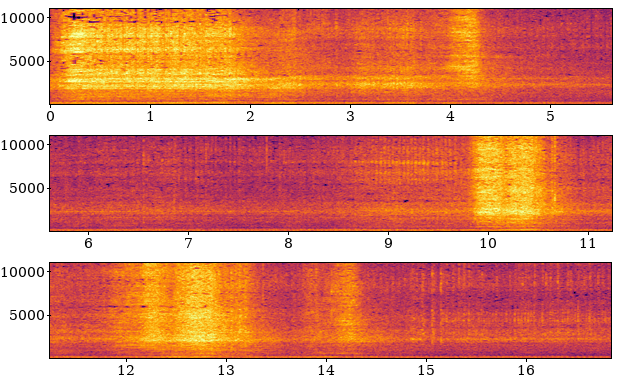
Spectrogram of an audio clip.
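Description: Enduro motorcycle engines revving hard in bursts, the pitch climbing and falling, over a steady lower engine note. There are three loud surges: at the start, about ten seconds in, and again a couple of seconds later.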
